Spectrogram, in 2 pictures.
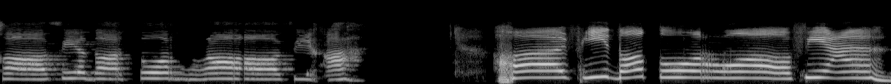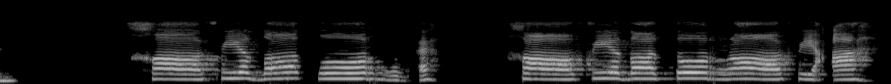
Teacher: Dengan tidak berdengung. Tanwin ketemu dengan ro-nya idgham bila gunna, ditasdidkan ke huruf ro tapi tidak disertai dengan dengung. Terus itu ro-nya takhim.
